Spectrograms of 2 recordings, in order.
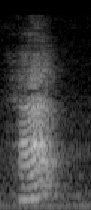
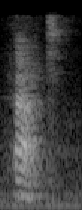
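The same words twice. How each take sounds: First: The final T is stopped, barely heard. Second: The final T is clearly released. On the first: "which is stopped" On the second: "which is articulated"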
